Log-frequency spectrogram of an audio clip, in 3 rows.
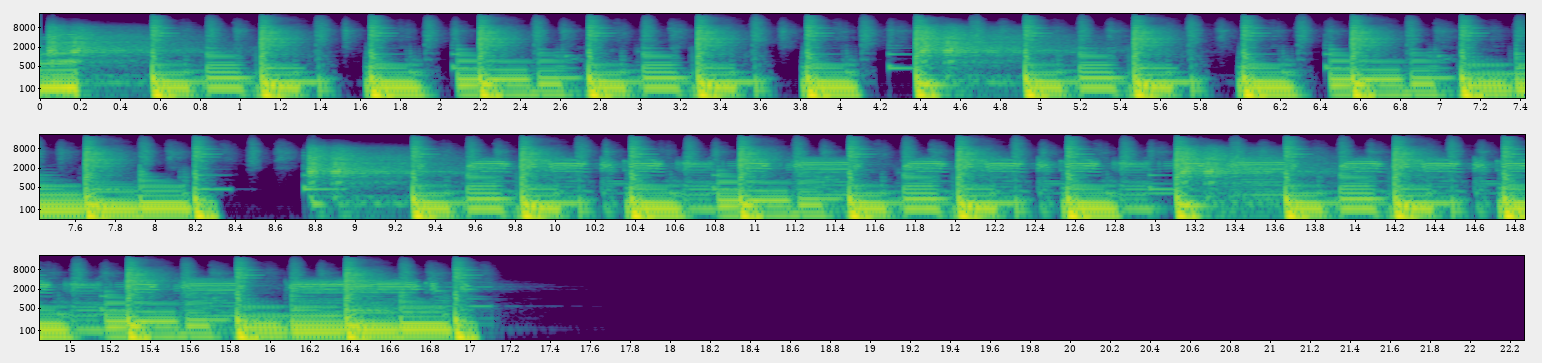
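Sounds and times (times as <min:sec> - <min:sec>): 
rhythmic background music: 0:00.2 - 0:17.1.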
